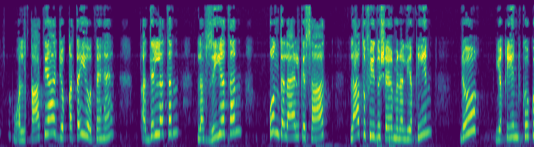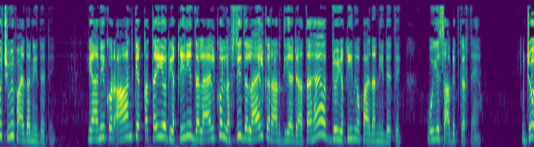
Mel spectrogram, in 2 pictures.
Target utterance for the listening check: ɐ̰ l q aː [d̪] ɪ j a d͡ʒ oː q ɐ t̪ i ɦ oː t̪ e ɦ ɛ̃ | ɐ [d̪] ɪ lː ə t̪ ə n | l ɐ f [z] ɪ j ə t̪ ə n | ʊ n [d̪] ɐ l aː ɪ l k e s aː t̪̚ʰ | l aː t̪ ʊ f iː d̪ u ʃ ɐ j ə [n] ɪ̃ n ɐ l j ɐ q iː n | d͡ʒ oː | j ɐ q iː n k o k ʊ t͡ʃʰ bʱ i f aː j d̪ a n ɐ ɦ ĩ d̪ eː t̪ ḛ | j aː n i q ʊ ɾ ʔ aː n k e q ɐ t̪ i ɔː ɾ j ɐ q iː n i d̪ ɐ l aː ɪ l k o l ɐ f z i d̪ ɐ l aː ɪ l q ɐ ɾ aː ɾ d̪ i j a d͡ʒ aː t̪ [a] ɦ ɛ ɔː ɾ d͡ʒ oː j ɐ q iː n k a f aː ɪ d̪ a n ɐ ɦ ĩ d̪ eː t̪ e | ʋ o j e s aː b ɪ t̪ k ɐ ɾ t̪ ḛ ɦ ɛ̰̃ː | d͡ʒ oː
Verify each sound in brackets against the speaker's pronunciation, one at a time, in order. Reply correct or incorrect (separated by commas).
incorrect, correct, correct, correct, incorrect, correct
